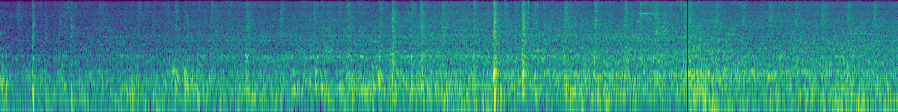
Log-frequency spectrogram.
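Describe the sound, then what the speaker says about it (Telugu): The Rayalaseema Superfast Express rolls on after pulling out of Begumpet railway station, heard from on board as a steady, loud rumble of wheels and carriage with faint clatter and no letup. "బేగంపేట నుంచి మన ట్రైన్ బయలుదేరిపోయింది"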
